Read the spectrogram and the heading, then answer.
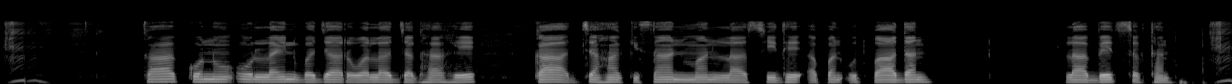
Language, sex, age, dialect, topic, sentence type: Chhattisgarhi, male, 25-30, Northern/Bhandar, agriculture, statement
